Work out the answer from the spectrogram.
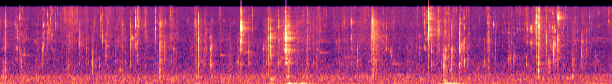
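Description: Close-miked shellfish eating: wet chewing and mouth sounds with many sharp clicks, including a metal pick working against a shell, and a couple of louder low thumps.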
